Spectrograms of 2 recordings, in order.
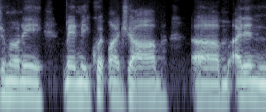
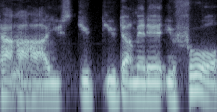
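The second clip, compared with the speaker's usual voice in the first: acted-out mocking laughter. Retelling a book scene where a river laughs at a crying man: voicing a river laughing mockingly. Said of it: "the river's just, like, laughing at him".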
